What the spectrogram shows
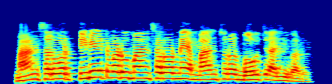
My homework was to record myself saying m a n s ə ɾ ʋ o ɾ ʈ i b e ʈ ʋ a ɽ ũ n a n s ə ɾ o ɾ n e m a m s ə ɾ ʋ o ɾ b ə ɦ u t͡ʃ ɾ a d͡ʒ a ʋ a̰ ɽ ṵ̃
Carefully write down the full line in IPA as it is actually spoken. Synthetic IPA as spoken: m a n s ə ɾ ʋ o ɾ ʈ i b e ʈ ʋ a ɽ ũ m a n s ə ɾ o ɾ n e m a n s ə ɾ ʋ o ɾ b ə ɦ u t͡ʃ ɾ a d͡ʒ i ʋ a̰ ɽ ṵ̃

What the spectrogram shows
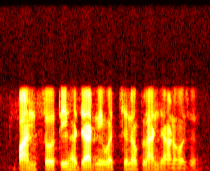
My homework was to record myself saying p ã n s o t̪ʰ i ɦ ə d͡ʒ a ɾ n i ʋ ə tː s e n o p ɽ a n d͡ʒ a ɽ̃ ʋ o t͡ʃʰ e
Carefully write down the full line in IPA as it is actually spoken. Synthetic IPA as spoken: p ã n s o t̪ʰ i ɦ ə d͡ʒ a ɾ n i ʋ ə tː ʃ e n o p l a n d͡ʒ a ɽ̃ ʋ o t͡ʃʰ e

